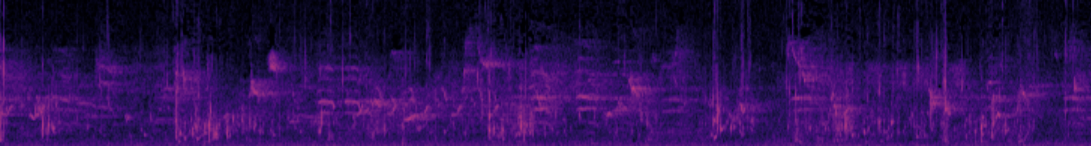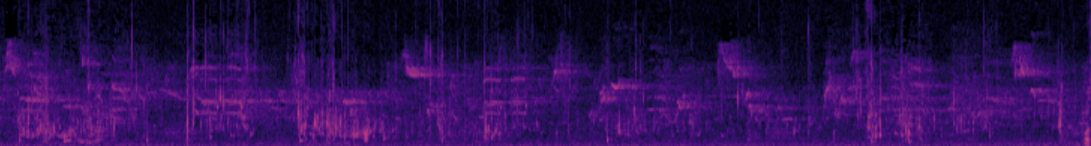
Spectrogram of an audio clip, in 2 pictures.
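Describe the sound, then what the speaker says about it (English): Birds chirp and call repeatedly in the early morning during a kayak trip, over a steady outdoor wash of water and rustling, with scattered bright calls throughout. "You can hear the birds singing out here"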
